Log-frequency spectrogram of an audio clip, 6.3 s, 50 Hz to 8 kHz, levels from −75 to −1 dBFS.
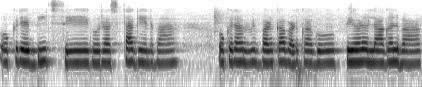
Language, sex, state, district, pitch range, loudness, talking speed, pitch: Bhojpuri, female, Uttar Pradesh, Deoria, 205-220 Hz, -16 LUFS, 135 wpm, 210 Hz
